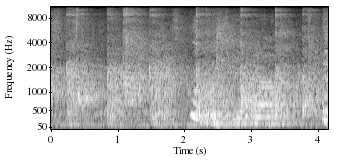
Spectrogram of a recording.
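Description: Table tennis rally: a celluloid ball clicking off paddles and the table in quick alternating hits, a few a second, until the point ends near the end.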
